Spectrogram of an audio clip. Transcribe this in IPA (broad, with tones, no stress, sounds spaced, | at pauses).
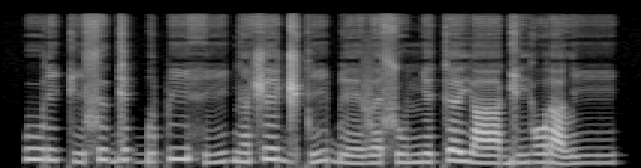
u˦ ɾ i˧ k i˨ s ɨ˦˨ ɡ e˦˨ ɡ͡b ə˧ p iː˦ h iː˨˦ ɡ ɛ̃˧ ʃ eː˦ d͡ʒ ə˨ k ɾ iː˦ ɓ eː˨ v ɛ˧ s u˧ ɲ e˧ k ɛ˦ j aː˧ ɡ i˧ j ɔ˧ ɾ a˨ l iː˧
